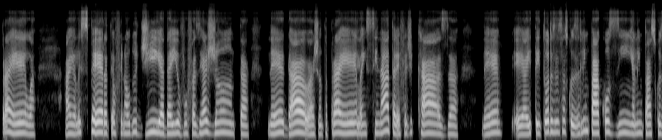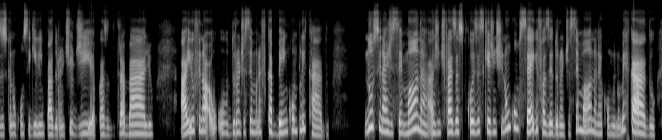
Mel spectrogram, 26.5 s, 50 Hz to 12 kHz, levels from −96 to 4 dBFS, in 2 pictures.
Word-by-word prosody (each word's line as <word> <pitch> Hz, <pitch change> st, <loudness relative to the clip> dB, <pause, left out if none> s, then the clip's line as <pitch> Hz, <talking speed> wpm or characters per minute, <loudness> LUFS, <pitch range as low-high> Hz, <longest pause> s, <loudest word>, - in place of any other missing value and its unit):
pra 260 Hz, -, +1 dB
ela, 230 Hz, -2 st, 0 dB, 0.6 s
aí 220 Hz, +2 st, -2 dB
ela 220 Hz, +3 st, -3 dB
espera 250 Hz, -1 st, +4 dB
até -, -, -4 dB
o -, -, -5 dB
final 230 Hz, -1 st, -5 dB
do 255 Hz, +2 st, -6 dB
dia, 230 Hz, +3 st, 0 dB
daí 225 Hz, 0 st, 0 dB
eu 240 Hz, -, 0 dB
vou 225 Hz, +3 st, -9 dB
fazer 225 Hz, +1 st, -4 dB
a 255 Hz, -, +2 dB
janta, 235 Hz, -3 st, -4 dB, 0.4 s
né, 230 Hz, +4 st, +1 dB
dar 245 Hz, +5 st, +5 dB
a -, -, 0 dB
janta 210 Hz, +1 st, -8 dB
pra 240 Hz, +1 st, +2 dB
ela, 230 Hz, 0 st, 0 dB
ensinar 235 Hz, +5 st, -1 dB
a 290 Hz, -, -4 dB
tarefa 225 Hz, -1 st, -3 dB
de 250 Hz, +3 st, -12 dB
casa, 220 Hz, -4 st, 0 dB, 0.5 s
né. 240 Hz, +5 st, -2 dB, 0.2 s
Eh, 205 Hz, +1 st, -1 dB
aí 205 Hz, +2 st, -1 dB
tem 225 Hz, 0 st, -2 dB
todas 255 Hz, +2 st, 0 dB
essas 255 Hz, +1 st, -6 dB
coisas, 210 Hz, -1 st, -2 dB
limpar 255 Hz, -3 st, +4 dB
a 235 Hz, -, -2 dB
cozinha, 235 Hz, -1 st, -4 dB
limpar 225 Hz, -1 st, -3 dB
as 225 Hz, -, -5 dB
coisas 200 Hz, -4 st, -3 dB
que -, -, -13 dB
eu 210 Hz, -, -3 dB
não 215 Hz, -, -8 dB
consegui 215 Hz, +1 st, -6 dB
limpar 210 Hz, -2 st, -1 dB
durante 195 Hz, 0 st, -7 dB
o 240 Hz, -, -6 dB
dia 215 Hz, +3 st, -2 dB
por -, -, -43 dB
causa 200 Hz, -2 st, -5 dB
do 175 Hz, -, -28 dB
trabalho, 215 Hz, -1 st, +2 dB, 0.5 s
aí -, -, +6 dB
o 280 Hz, -, 0 dB
final 280 Hz, -1 st, +1 dB
o 235 Hz, -, -6 dB
o 230 Hz, -, -9 dB
durante 245 Hz, +3 st, -4 dB
a -, -, -7 dB
semana 255 Hz, -1 st, -5 dB
fica 260 Hz, +1 st, +1 dB
bem 235 Hz, +5 st, +2 dB
complicado. 265 Hz, -, -3 dB, 0.7 s
Nos 370 Hz, +2 st, +4 dB
finais 270 Hz, -7 st, +2 dB
de -, -, -6 dB
semana, 245 Hz, +2 st, +1 dB
a -, -, -1 dB
gente 240 Hz, +1 st, -8 dB
faz 255 Hz, 0 st, +5 dB
as 265 Hz, -, +3 dB
coisas 255 Hz, +1 st, 0 dB
que -, -, 0 dB
a 260 Hz, -, +5 dB
gente 255 Hz, +1 st, -5 dB
não 330 Hz, +5 st, +2 dB
consegue 315 Hz, -6 st, +4 dB
fazer 235 Hz, -5 st, 0 dB
durante 210 Hz, -1 st, -4 dB
a -, -, -15 dB
semana, 285 Hz, 0 st, -1 dB
né, 225 Hz, -, -5 dB
como 205 Hz, 0 st, -8 dB
ir -, -, -7 dB
no 190 Hz, -, -7 dB
mercado, 225 Hz, -10 st, +6 dB
230 Hz, 195 wpm, -24 LUFS, 215-255 Hz, 0.7 s, aí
